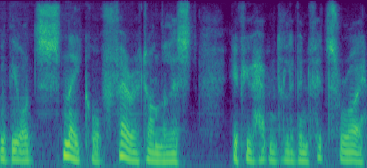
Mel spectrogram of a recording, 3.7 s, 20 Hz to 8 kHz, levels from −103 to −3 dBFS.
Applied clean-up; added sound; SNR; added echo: neural separator model SepFormer DNS4.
